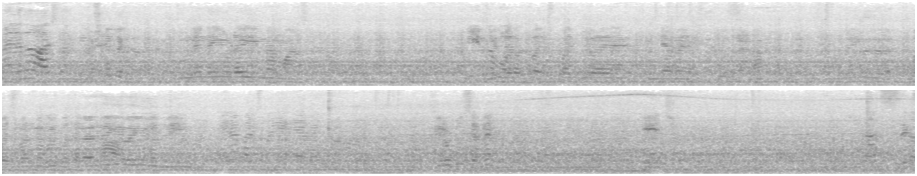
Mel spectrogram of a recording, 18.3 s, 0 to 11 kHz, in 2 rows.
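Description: Detroit Diesel Series 50 engine of a 2001 Gillig Phantom transit bus running steadily, its note shifting about thirteen seconds in, with people talking.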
